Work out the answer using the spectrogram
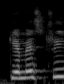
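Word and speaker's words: chemistry: फिर वापस आओ, यहां बताओ सी एच श दे रहा है, केमिस्ट्री में सी एच क देता है, और चोपड़ा में सी एच च देता है ना?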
